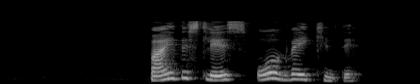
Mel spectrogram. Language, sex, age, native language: Icelandic, female, 50-59, Icelandic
